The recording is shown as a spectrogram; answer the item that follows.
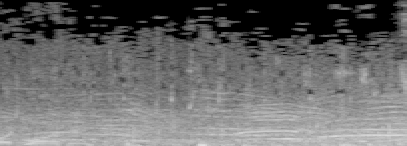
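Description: Basketball game sound from the court: the ball thudding on the hardwood floor a few times and sneakers squeaking in short gliding chirps, over a steady arena crowd murmur.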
